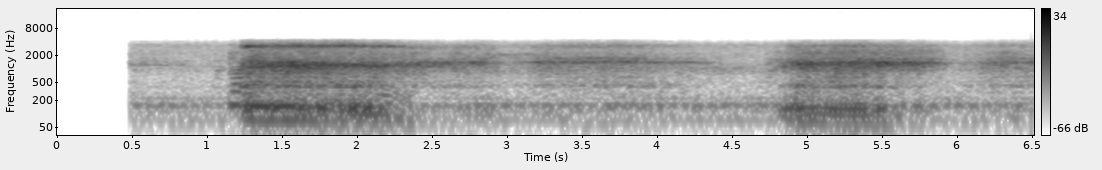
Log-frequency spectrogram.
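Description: Two long, loud, rough rattling breaths with quieter breathing between, consistent with heavy snoring during sleep.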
